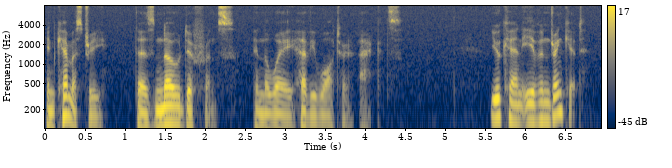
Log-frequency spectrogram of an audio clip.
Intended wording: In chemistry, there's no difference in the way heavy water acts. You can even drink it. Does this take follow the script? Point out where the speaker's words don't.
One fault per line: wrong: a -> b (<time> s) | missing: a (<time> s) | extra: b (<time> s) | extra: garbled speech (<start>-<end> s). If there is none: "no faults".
no faults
